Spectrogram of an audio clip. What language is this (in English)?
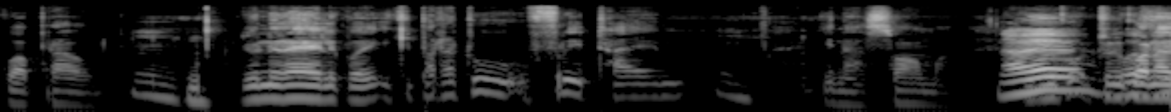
Swahili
